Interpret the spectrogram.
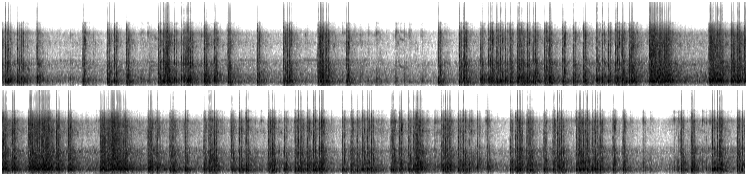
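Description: Aerial fireworks display: shells bursting one after another in quick bangs, fairly spaced at first and merging into an almost unbroken barrage from about a third of the way in.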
